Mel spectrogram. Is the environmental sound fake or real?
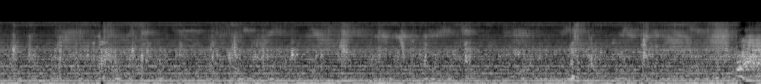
fake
